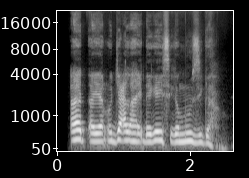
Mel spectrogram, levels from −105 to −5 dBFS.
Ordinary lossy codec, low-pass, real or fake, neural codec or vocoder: none; none; fake; vocoder, 44.1 kHz, 128 mel bands, Pupu-Vocoder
